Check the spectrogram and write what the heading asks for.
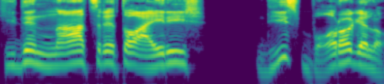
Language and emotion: Goan Konkani, happy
